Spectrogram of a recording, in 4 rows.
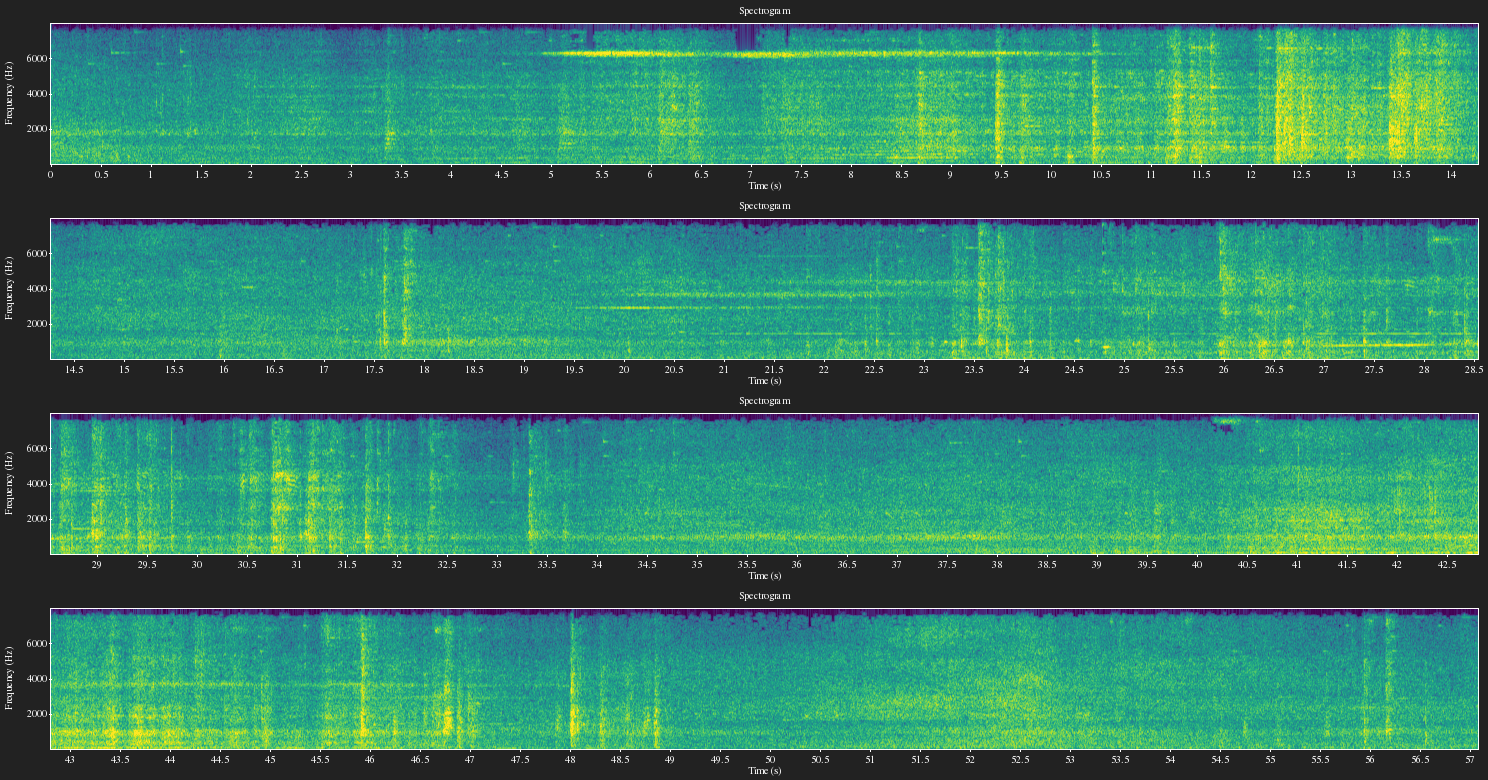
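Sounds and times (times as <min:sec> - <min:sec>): tram motor whine: 0:00.0 - 0:57.0
wheels clacking over rail joints: 0:00.0 - 0:57.0
high wheel squeals: 0:03.5 - 0:11.1, 0:16.0 - 0:29.8.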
